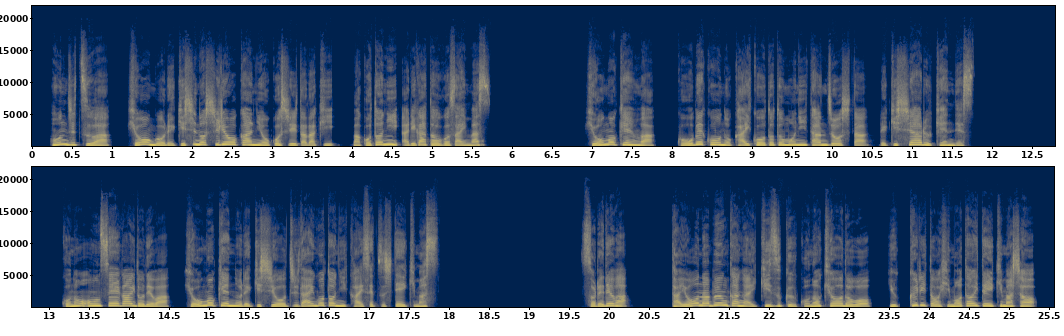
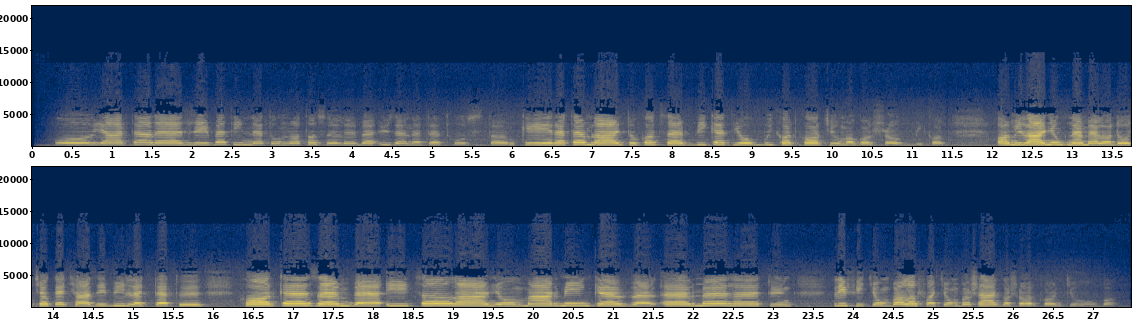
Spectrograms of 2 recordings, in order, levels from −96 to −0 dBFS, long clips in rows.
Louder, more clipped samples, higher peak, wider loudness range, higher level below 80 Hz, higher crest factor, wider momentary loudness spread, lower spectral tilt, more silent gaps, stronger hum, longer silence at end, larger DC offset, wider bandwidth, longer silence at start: about the same, -24 LUFS vs -22 LUFS; neither; second, -14 dBFS vs -6 dBFS; second, 5 LU vs 8 LU; about the same, -72 dBFS vs -68 dBFS; second, 12 dB vs 18 dB; second, 7 LU vs 14 LU; about the same, -5.5 dB/octave vs -4.5 dB/octave; first, 0.99-1.20 s, 5.73-6.91 s, 7.79-8.06 s, 11.77-13.16 s, 17.90-19.65 s, 20.31-20.78 s, 23.28-23.48 s, 23.63-23.76 s vs none; neither; about the same, 0.25 s vs 0.25 s; neither; first, 15.5 kHz vs 7.8 kHz; about the same, 0.25 s vs 0.3 s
